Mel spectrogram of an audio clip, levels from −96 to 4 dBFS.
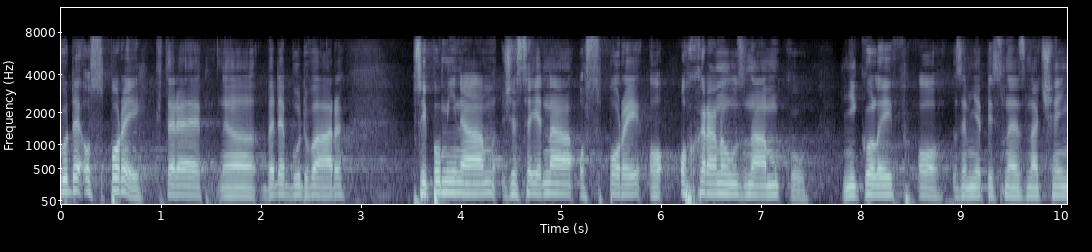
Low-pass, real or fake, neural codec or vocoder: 7.2 kHz; real; none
